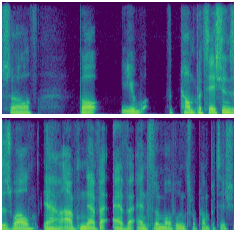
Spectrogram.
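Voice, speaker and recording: In a strong British accent, a man with a medium-pitched voice talks very fast with monotone, flat intonation, the sound dry and close with no echo on a very clean recording with a silent background. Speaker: scale modelling podcaster. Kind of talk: casual chat.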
